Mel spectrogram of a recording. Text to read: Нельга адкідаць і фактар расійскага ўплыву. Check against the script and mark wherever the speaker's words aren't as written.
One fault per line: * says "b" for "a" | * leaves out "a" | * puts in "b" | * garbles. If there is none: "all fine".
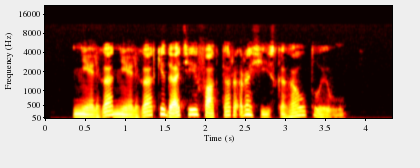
* puts in "нельга"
